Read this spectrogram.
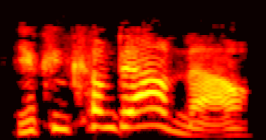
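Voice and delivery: high, giddy call; giddy sputter. A narrator's reading. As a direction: call up to him as if in on a prank. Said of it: "she sputtered".

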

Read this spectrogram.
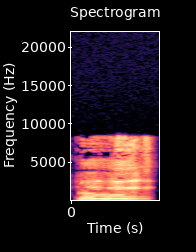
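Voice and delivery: high, drawn-out straining noise; straining grunt. A narrator's reading. Master straining on the machine, high grunt. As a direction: strain out a high wordless sound. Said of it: "said the master".

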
